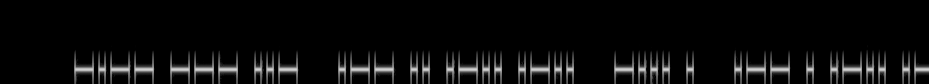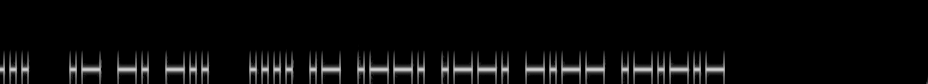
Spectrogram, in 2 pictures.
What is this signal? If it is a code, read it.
Morse code, heard as a keyed tone, about 20 wpm, 700 Hz. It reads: YOU WILL BE WELL AND HAPPY.
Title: Sentences from Top 1000 Words 20wpm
